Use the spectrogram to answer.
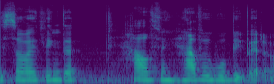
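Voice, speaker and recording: A woman is speaking. She has a non-native accent. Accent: noticeable non-native accent, syllable-timed. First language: not English. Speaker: IELTS test taker. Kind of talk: speaking exam interview answer. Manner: fairly fluent with some hesitation.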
